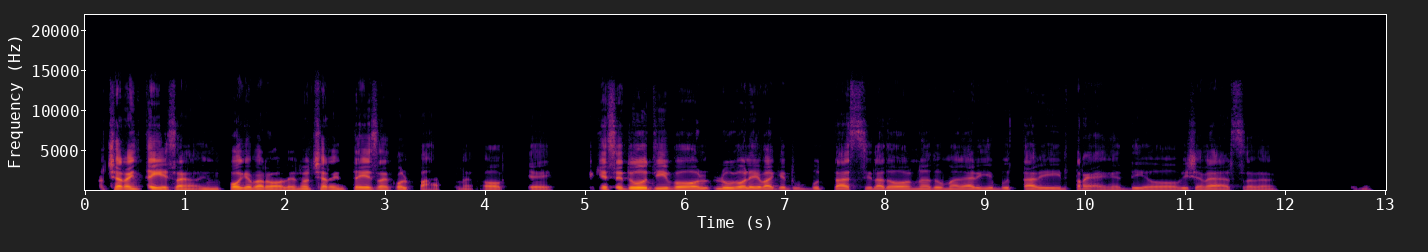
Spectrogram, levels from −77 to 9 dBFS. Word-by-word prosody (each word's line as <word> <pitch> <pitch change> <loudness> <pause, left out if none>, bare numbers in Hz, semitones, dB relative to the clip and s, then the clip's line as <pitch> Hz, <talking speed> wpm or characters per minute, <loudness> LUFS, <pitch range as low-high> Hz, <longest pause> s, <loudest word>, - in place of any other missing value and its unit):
Non - - -13
c'era 100 - +6
intesa, 80 -7 +3
in 85 -1 -6
poche 90 -2 +5
parole, 80 -2 +2
non 95 +3 -1
c'era 85 -1 0
intesa 95 -1 +1
col - - -3
partner, 70 -2 -10
okay. 75 -2 -6 0.3
Perché - - -1
se 110 - +1
tu 125 +1 +8
tipo, 110 -3 +2
l 105 +2 -1
lui 120 0 +2
voleva 105 -2 +3
che 95 +1 -5
tu 105 +3 -14
buttassi 95 0 -4
la 100 - -2
donna, 95 -3 -3
tu 95 +1 -4
magari 90 0 -4
gli 85 - -5
buttavi 90 0 -4
il 85 0 -6
3 75 - -7
e 75 - -11
e 70 -1 -17
dico, 80 -1 -6
viceversa. 75 -3 -7 0.8
Mh-mh. 75 +1 -23
90 Hz, 160 wpm, -23 LUFS, 80-100 Hz, 0.8 s, tu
